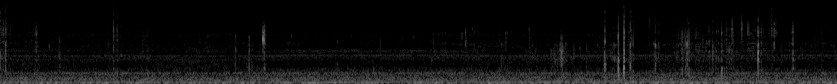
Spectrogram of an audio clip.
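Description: A raccoon crunching dry kibble from a bowl: irregular soft crunches and clicks, with a few quick clusters.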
